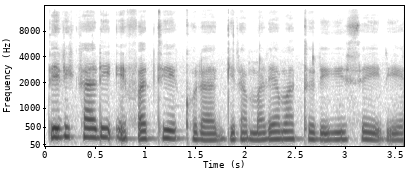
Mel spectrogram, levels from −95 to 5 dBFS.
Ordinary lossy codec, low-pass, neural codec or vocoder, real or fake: none; 14.4 kHz; vocoder, 44.1 kHz, 128 mel bands every 256 samples, BigVGAN v2; fake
